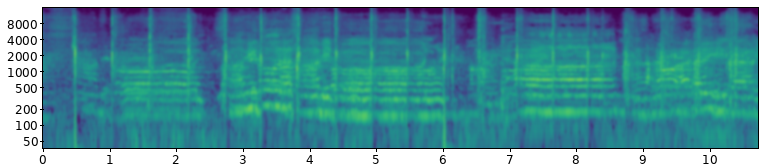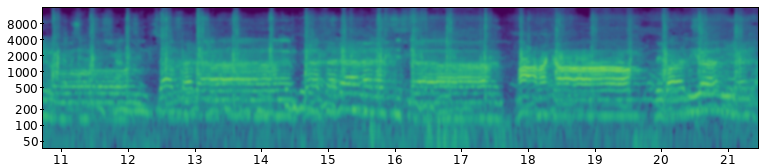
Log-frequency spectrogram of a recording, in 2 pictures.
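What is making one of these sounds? An elderly man chants slogans loudly outdoors.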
